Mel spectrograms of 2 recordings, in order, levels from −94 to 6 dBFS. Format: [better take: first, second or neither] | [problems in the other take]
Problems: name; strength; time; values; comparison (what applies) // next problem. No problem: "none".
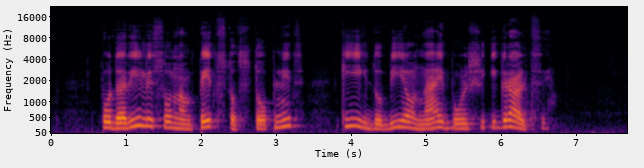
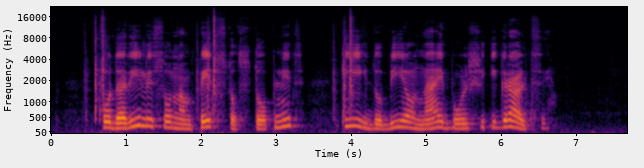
first | background sound (Telephone); 16 dB below the speech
